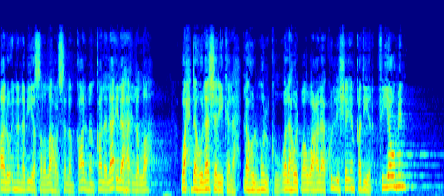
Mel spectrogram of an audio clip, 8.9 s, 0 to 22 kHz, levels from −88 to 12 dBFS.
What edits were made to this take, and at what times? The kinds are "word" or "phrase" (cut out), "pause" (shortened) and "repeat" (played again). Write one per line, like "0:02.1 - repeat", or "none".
0:01.1 - word
0:03.4 - pause
0:04.8 - pause
0:05.9 - word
